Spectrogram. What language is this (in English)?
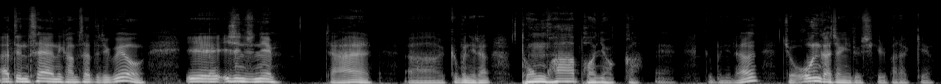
Korean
